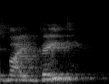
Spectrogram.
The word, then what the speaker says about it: Vivek: and by the way it is by fake which Reigns uh rhymes with tape that's how you remember it's by Fate that rhymes with cake by vague ramaswamy so I've got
